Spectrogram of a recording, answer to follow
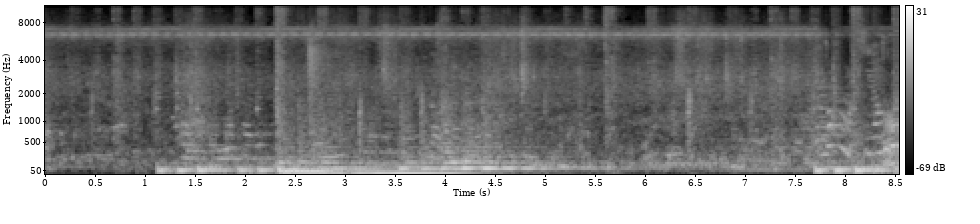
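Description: Steady high-pitched trill of night crickets, with a low rumble starting about a second in; the trill cuts off near the end.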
